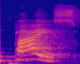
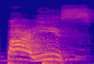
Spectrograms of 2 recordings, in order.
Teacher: em PIS o nosso i é semivogal em país o nosso I ele é vogal ele é forte então Existe diferença tá então quando ocorre quando ocorre esse encontro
